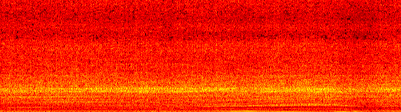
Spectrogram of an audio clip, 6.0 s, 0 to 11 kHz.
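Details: Faint repeating knock, about four per second, over a rough idle on a VAZ-2103 engine, rising slightly with revs; first taken for a loose valve, but teardown showed another cause.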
